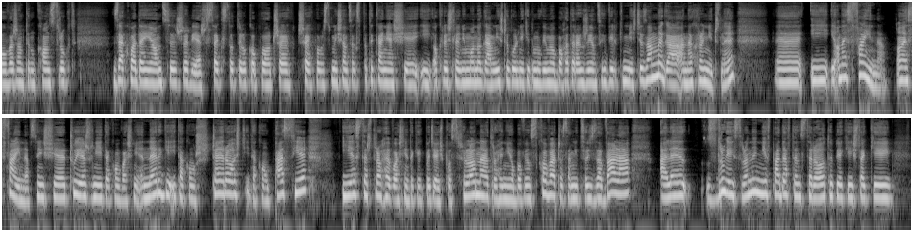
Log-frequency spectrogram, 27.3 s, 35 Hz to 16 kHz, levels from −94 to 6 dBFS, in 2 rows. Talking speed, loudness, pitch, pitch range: 175 wpm, -20 LUFS, 200 Hz, 195-225 Hz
